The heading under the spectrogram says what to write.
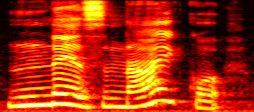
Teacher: ім'я Незнайко починається з твердого приголосного звука н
